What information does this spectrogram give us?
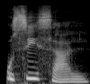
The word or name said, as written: उसी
